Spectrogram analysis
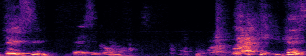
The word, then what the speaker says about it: JC Owens: as far as Jesse Owens was really known as JC, white folks mispronounced it and just kept it, renamed it. His name is JC Owens. We call him Jesse Owens.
